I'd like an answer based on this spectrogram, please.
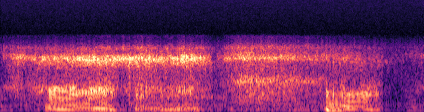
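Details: Pug dog snoring indoors: two rattling, throaty inhaled snores, the first longer and wavering, the second shorter and rougher, with a quieter gurgling breath between them over a steady background hiss.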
